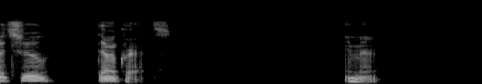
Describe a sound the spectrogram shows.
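An elderly woman speaks calmly and briefly over an online call.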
